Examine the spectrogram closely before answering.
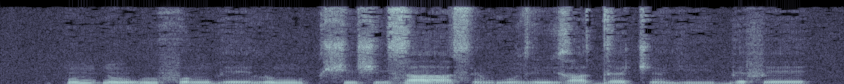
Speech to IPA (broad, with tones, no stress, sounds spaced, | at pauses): p ũ˦ m ɗ ũ˦˨ w u˦ f o˧ ŋ b eː˨ l u˦ ŋ u˦ k ʃ i˦ ʃ i˧ z aː˦˨ s ɛ̃˨ ɡʷ ũ˧ z ĩ˧ ɣ a˦ d ɛ˧ t͡ʃ ɛ̃˨ j iː˧ b e˦ f eː˧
